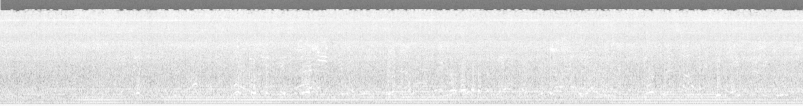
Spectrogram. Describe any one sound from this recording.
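Rushing wind roars through an open aircraft door.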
